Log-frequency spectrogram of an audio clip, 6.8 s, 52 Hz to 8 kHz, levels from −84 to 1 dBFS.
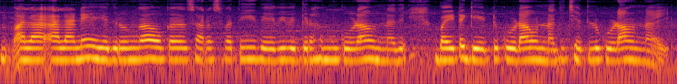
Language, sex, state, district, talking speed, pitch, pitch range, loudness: Telugu, female, Andhra Pradesh, Srikakulam, 135 wpm, 225 Hz, 220-230 Hz, -14 LUFS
